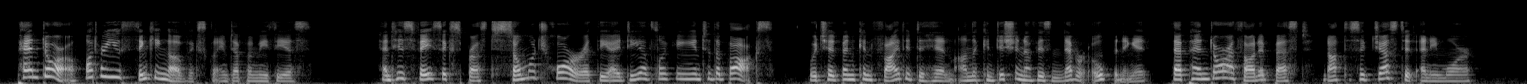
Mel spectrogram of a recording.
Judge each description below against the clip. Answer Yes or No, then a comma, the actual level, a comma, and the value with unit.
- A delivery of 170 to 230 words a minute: Yes, average, 190 wpm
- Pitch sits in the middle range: No, high, 225 Hz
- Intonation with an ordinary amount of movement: No, wide, 6.8 semitones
